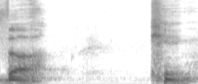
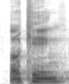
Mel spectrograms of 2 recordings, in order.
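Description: First: THE set apart, then a long pause before king; stress on THE. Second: Said in the usual way. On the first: Shown as a demonstration. Preacher tells listeners it's far more than a king, stress on THE. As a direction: hold back "king" after a weighted "the".

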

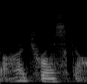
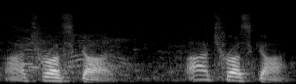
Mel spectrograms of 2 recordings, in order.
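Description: First: Soft, low, matter-of-fact statement; understated. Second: Firm, slow declaration; more confident. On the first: Preacher giving the congregation a line to repeat, softly. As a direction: say it quietly, without pushing. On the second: Preacher leading the congregation to repeat it, confidently. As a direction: say it slowly with conviction. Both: Shown as a demonstration. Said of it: "Say it with a little more confidence".

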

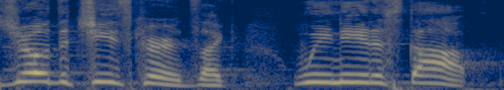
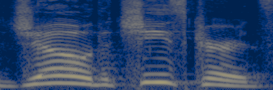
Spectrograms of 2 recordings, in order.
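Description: First: Higher, louder pleading wife; hammed-up wife begging for cheese curds; imitating wife, pleading. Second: Imitating wife. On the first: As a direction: whine it out like an eager wife begging to stop. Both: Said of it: "That's how she speaks".

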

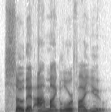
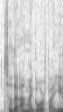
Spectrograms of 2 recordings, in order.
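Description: First: Said in the usual way. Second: Softer and faster, half to himself; a murmured, hurried repeat of the verse; quick quiet aside. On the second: Shown as a demonstration. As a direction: toss it off under the breath, quicker.

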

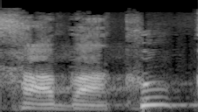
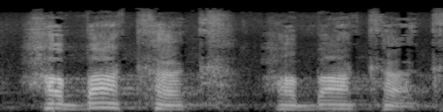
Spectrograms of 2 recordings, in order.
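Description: First: Habakkuk with a throaty h, hah-bah-KOOK; Habakkuk the Hebrew way, hah-bah-KOOK; Hebrew pronunciation. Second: Habakkuk said huh-BAH-kuk, stress on BAH; Habakkuk with the weight on the second syllable. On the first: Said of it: "the Hebrew is even worse". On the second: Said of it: "with the emphasis on the second syllable". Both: Shown as a demonstration.

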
